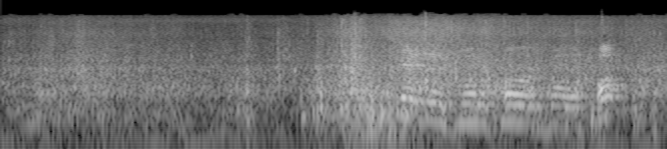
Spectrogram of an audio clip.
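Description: A man jumps into a pool with a loud splash.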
